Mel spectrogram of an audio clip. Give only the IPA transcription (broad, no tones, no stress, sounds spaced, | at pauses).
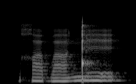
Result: χ a b a ŋ͡ǃ e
